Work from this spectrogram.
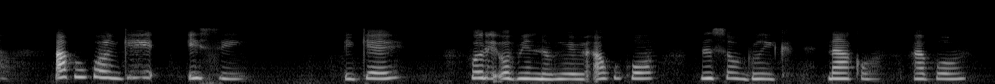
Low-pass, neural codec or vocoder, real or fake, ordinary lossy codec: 5.4 kHz; codec, 16 kHz, about 1 kbps, DyCAST, with the encoder's durations; fake; none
